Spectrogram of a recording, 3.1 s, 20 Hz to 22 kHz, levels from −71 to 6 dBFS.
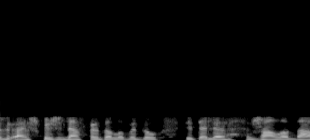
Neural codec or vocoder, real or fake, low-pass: none; real; 3.6 kHz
